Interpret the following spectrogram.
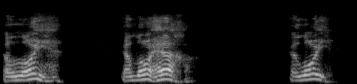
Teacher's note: you may hear people who pronounce their Hebrew in a very particular form of Ashkenaz's pronunciation, and O's are always oi. You'll hear them always saying oi.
